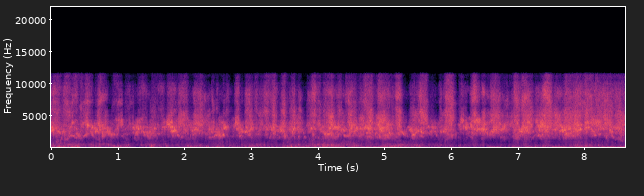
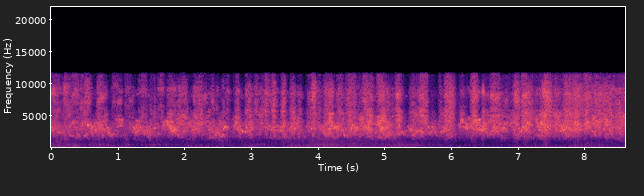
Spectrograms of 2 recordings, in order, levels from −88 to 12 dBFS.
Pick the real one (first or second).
second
